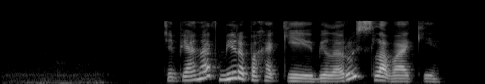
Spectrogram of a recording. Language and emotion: Russian, positive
